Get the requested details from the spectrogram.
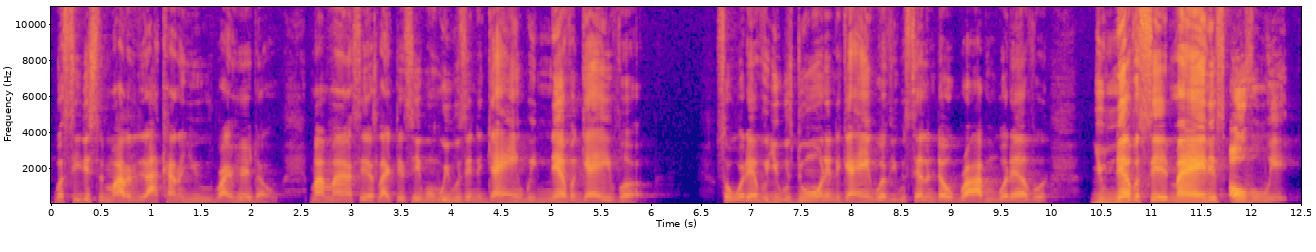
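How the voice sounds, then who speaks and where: A man on a casual talk show as a guest, speaking in a calm, steady, reflective way with Southern slang. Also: mid-range voice, brisk.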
